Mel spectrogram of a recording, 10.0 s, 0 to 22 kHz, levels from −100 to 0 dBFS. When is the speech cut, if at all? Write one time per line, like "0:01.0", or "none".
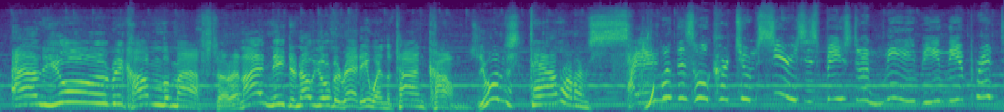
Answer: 0:06.4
